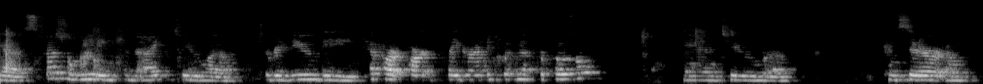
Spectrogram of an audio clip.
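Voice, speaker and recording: An American woman runs a formal meeting as its chair. Her voice is mellow and of medium pitch. It carries through an echoey room, sounding dull with faint noise behind it. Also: distant mic. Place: indoor municipal meeting room.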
